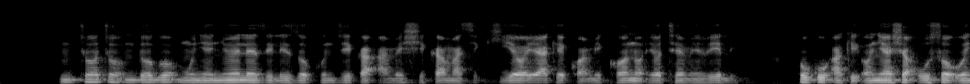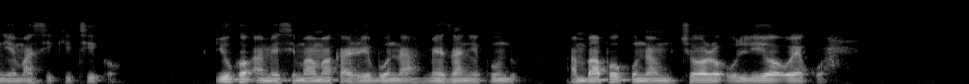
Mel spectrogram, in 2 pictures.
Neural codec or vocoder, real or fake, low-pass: codec, 16 kHz in and 24 kHz out, 1 kbps, XY-Tokenizer; fake; 7.2 kHz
